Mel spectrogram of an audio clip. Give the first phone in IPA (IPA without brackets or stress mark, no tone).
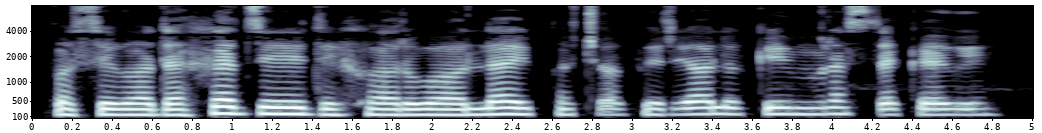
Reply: p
